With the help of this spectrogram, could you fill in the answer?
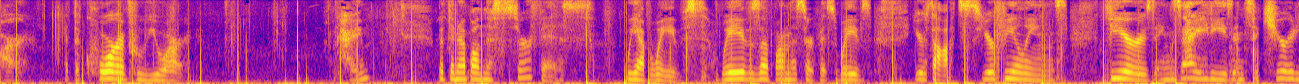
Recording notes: I recorded this while walking & the audio on this one is not the best quality.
